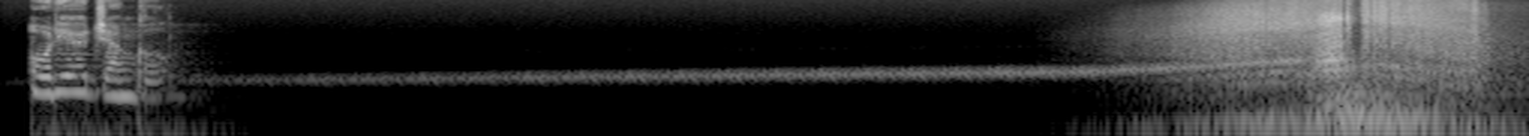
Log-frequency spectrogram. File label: power beam shock wave high end sci fi woosh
